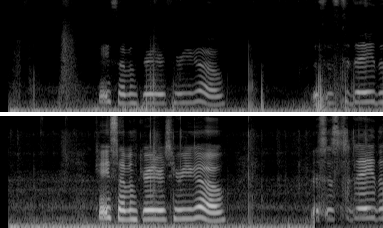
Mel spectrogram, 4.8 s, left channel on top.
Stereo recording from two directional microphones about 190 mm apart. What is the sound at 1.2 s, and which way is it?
Speech, 20° right (ahead or behind).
